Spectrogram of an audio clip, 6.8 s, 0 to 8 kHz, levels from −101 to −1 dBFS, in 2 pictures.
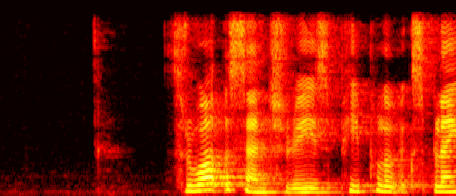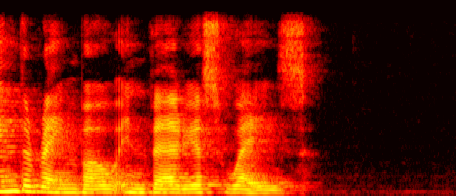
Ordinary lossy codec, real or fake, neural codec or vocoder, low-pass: none; real; none; 7.2 kHz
